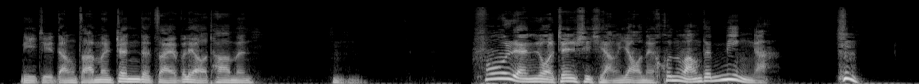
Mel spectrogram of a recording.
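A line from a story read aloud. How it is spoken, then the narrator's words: Tinkling coquettish laughter. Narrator (Chinese): 长孙弘却忽然银铃般的娇笑起来，说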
